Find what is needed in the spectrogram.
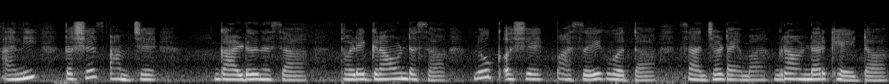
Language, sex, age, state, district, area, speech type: Goan Konkani, female, 18-30, Goa, Ponda, rural, spontaneous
